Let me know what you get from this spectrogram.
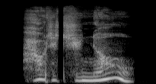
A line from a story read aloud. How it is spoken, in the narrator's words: Ming whispered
